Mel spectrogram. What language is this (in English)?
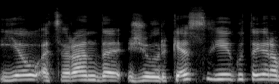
Lithuanian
